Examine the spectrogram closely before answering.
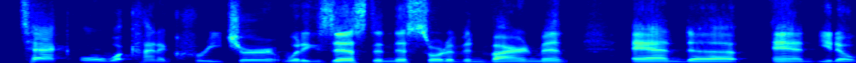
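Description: The voice has ordinary pitch variation, with a quiet background and a dry sound with no echo. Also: man. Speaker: art instructor. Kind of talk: live tutorial commentary. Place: home room. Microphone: headset.

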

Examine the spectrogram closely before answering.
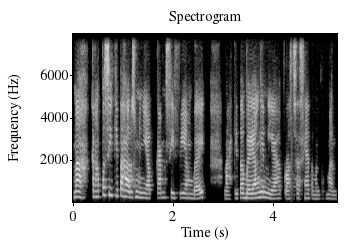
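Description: An ordinary speaking voice with ordinary pitch variation, dry sound with no echo, and a quiet background. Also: woman. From Indonesia. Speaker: doctor and public health officer; webinar speaker. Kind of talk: tutorial. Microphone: video call.

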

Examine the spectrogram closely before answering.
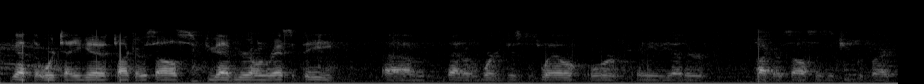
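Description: Over noticeable background noise, a man talks at a moderate pace. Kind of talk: tutorial. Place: kitchen. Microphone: camera far.

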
